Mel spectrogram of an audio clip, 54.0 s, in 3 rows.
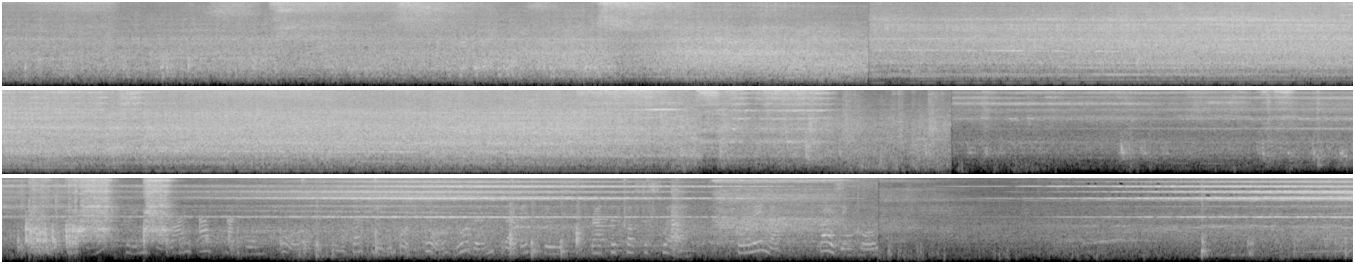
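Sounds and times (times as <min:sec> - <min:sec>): electric train pulling in: 0:00.0 - 0:54.0
rail and wheel noise: 0:00.0 - 0:54.0
thin wheel squeal: 0:26.3 - 0:29.1
diesel train engine drone: 0:36.2 - 0:54.0.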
